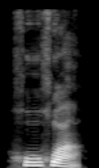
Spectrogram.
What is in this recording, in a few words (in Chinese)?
"呼唤", Chinese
